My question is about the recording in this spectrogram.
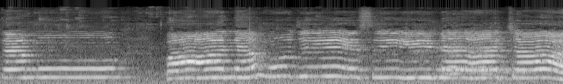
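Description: A woman singing a devotional song in long, held notes, with a short break about a second in before the line goes on.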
